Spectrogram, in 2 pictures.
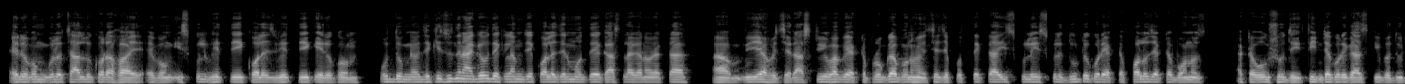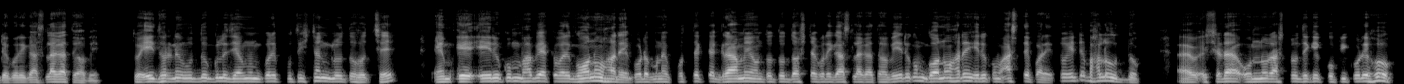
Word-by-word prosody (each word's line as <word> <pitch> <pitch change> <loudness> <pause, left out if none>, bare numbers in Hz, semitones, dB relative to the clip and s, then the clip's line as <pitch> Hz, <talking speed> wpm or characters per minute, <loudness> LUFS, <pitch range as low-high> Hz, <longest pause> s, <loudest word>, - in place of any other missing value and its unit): এরকম 120 +1 0
গুলো 115 +1 0
চালু 115 0 +1
করা 110 -1 +2
হয় 105 -2 +3 0.2
এবং 105 +1 -2 0.2
স্কুল 120 - -7
ভিত্তিক, 115 -1 0
কলেজ 110 -1 +2
ভিত্তিক 110 0 0
এরকম 105 0 -1 0.4
উদ্যোগ 125 0 -1
নেওয়া 115 0 -2
যে, 125 - 0
কিছুদিন 135 +1 0
আগেও 135 +2 +1
দেখলাম 125 -1 -1
যে - - +2
কলেজের 115 0 0
মধ্যে 115 0 -2
গাছ 110 0 -1
লাগানোর 110 0 -1
একটা 115 +1 -2 0.4
আ - - +4 0.3
ইয়ে 115 +1 +3
হইছে, 105 +1 -3
রাষ্ট্রীয়ভাবে 120 +1 -1
একটা - - -8
প্রজ্ঞাপন 115 0 +1
হয়েছে 110 +1 -1
যে, - - +1
"প্রত্যেকটা 115 +1 -5 0.2
স্কুলে, 115 +1 -4
স্কুলে 115 0 -6
দুটো 125 +3 -1
করে, 120 -1 +1
একটা 110 - -8
ফলজ, 115 +2 0
একটা 115 - -5
বনজ, 105 0 0 0.4
একটা - - -3
ঔষধি 110 -1 -1
৩ 115 -2 -1
টা 120 - +5
করে 110 -1 +2
গাছ 105 -2 +2
কিংবা 110 -1 -2
২ 105 - 0
টা - - +2
করে 105 0 +1
গাছ 110 - -2
লাগাতে 120 -3 +2
হবে।" 85 -1 -5 0.4
তো - - -12
এই 135 - +6
ধরনের 145 +1 +2
উদ্যোগগুলো 150 +2 +1
যেমন 135 0 +3
করে 145 0 +2
প্রতিষ্ঠানগুলোতে 140 0 0
হচ্ছে। 110 - 0 0.5
এম 125 - +3 0.2
এ - - +9 0.2
এরকমভাবে 150 0 +3
একেবারে 140 -1 0
গণহারে, 145 -5 +5
গোটা 120 +1 +1
মানে 125 0 -1
প্রত্যেকটা 130 +2 -4
গ্রামে 135 +3 +5
অন্তত 130 -1 -5
১০ 125 0 +1
টা - - +1
করে 120 0 -1
গাছ 120 0 +2
লাগাতে 115 0 -1
হবে। 115 +2 -2
এরকম 165 +2 -1
গণহারে 150 +3 +4
এরকম 145 -1 -1
আসতে 140 - -2
পারে। - - -1
তো - - -4
এটা 165 - -3
ভালো 165 +3 +1
উদ্যোগ। 105 -4 -5 0.4
আ - - +1 0.3
সেটা - - +4 0.2
অন্য 130 +2 +2
রাষ্ট্র 130 +2 -2
থেকে 145 +1 +1
কপি 125 +1 -2
করে 145 +1 +4
হোক, - - +4
120 Hz, 200 wpm, -23 LUFS, 110-135 Hz, 0.5 s, এ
